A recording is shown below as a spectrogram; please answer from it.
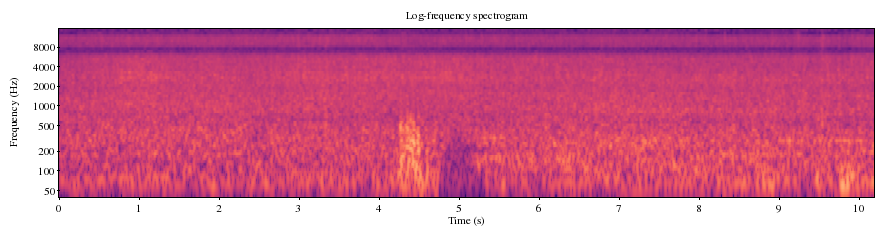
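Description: Heavy rain and floodwater running through a street, a loud, steady hiss, with a brief low rumble about four seconds in.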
